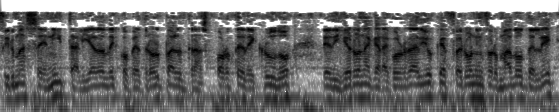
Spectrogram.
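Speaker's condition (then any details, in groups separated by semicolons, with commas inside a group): No condition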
